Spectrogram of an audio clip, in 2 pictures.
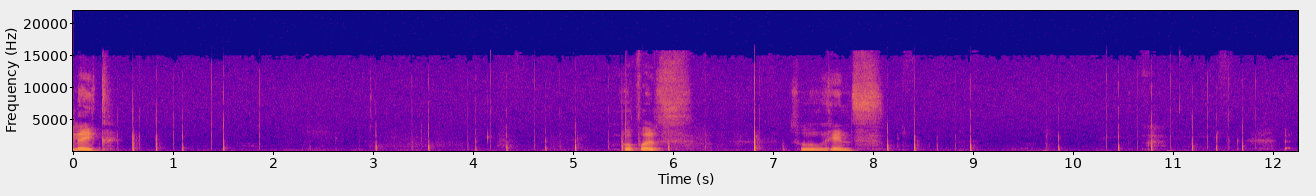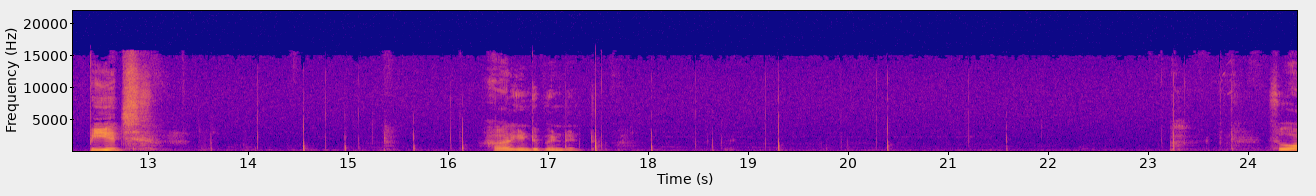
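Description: A stylus taps and scratches on a tablet.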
